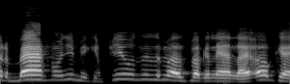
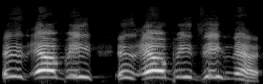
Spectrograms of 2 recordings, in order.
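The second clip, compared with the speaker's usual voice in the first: higher and louder, hammed-up alarm; mock outrage; 6 semitones higher, 5 dB louder than usual. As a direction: announce the disaster in mock panic.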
